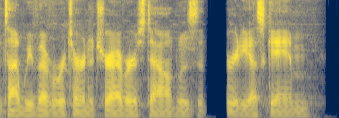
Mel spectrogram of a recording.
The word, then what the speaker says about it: Traverse Town: Oh, after this, I believe we have to go back to Traverse Town. Traverse Town. I've always called it Traverse Town.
